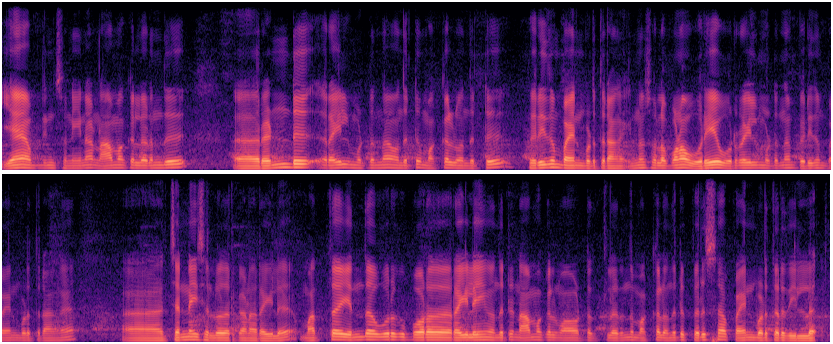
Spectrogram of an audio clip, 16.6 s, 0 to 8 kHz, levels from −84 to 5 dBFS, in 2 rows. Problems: constant background noise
